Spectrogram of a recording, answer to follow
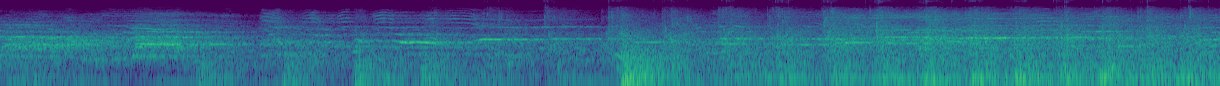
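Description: Wrestlers' bodies thudding on the wrestling ring's canvas, a few knocks early on and one loud thump about six seconds in. A crowd with children shouting and cheering.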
